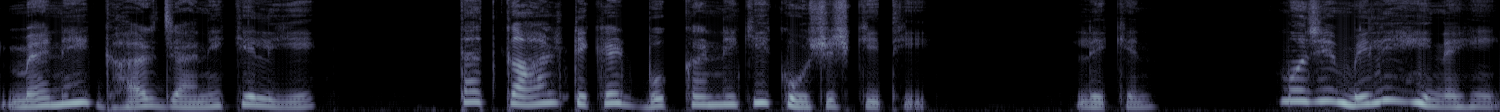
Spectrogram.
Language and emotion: Urdu, sad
